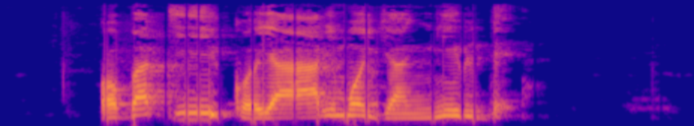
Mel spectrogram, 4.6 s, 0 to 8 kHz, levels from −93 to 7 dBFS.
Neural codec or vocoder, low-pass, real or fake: none; 7.2 kHz; real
